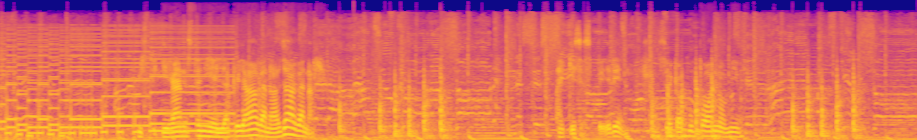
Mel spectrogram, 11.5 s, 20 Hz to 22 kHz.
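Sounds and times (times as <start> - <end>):
speech: 0.2 - 0.6, 1.7 - 4.1, 7.0 - 9.5
steady electronic music: 1.0 - 4.2
sharp knocks: 4.1 - 5.8, 8.1 - 11.0.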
